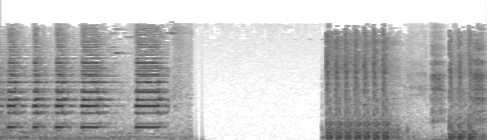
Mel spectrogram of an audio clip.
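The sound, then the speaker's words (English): A few loud honking blasts give way to two seconds of silence, then dense bursts of rapid gunfire from a war raging outside a foxhole rattle continuously, with no voices. “You're in a foxhole with a war raging outside.”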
